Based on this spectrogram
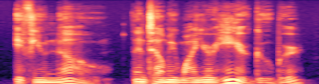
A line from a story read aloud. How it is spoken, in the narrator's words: Archie said now, his voice gentle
